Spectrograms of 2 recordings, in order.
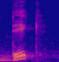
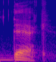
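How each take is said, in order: First: "Dick" with a short i vowel, rising; a clear i in "Dick", tune going up; saying dick. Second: "deck" with an open e vowel, falling; a clear e in "deck", tune dropping; saying deck. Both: Shown as a demonstration. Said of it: "listen to the difference".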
